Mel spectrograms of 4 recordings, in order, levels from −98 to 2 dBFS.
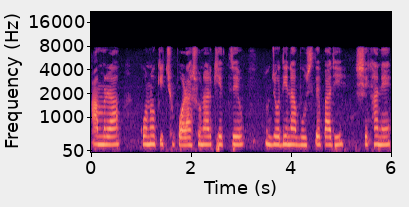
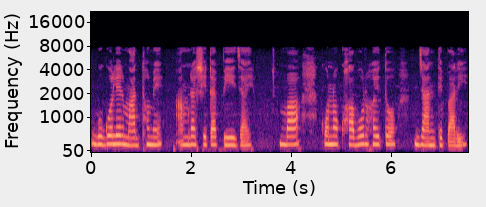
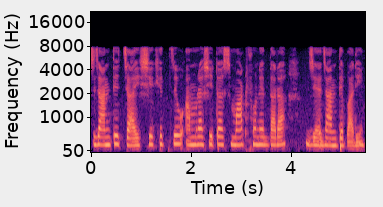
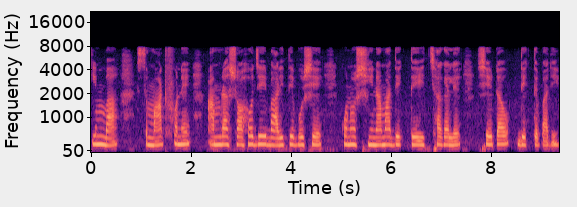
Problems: constant background noise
